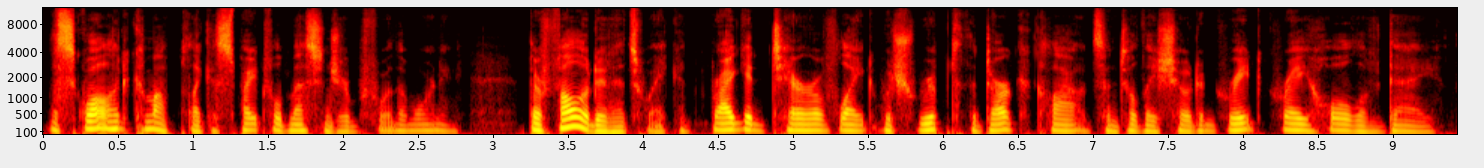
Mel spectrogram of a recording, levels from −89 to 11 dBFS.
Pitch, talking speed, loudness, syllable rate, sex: 120 Hz, 230 wpm, -24 LUFS, 5.8 syllables/s, male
